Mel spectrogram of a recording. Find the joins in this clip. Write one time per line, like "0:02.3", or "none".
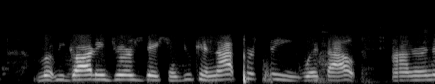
none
